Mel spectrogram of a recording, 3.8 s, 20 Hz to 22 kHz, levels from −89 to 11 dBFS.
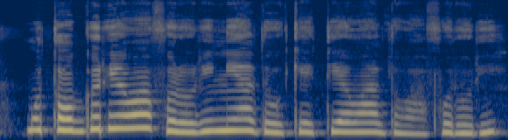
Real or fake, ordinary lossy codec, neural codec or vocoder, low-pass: real; none; none; none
